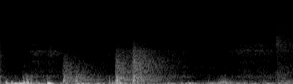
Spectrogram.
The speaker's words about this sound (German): Klopfen vorher, ne? Also klopfen.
